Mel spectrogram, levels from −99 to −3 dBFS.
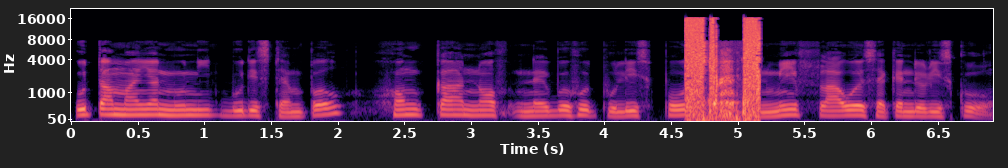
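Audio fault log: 4.61–5.17 s, samples built from the wrong bytes: for just over half a second the reader assembles each sample from misaligned or swapped bytes, so the rapidly changing low-order bits land in the most significant positions and dominate every value. The speech is replaced by loud, harsh broadband noise, then clean speech resumes at 5.17 s.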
